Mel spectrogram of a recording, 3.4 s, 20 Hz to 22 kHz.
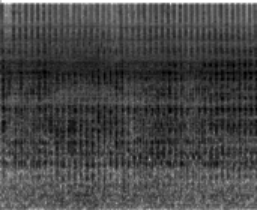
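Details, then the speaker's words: Homemade single-acting oscillating steam engine on compressed air at 5 PSI, started first try: quick evenly spaced airy chuffs about three per second, steady beat; runs smoothly. "I'm turning the air on right now it's on and there it is the pressure is uh 5 PSI and you see it's started first"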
